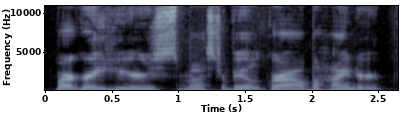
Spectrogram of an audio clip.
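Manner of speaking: ordinary delivery, nothing marked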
